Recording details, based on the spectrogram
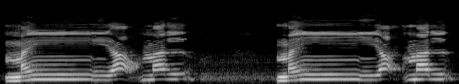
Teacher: आगे वाला देखें, मैं यअमल, मैं यअमल, ये नून साकिन है, नून साकिन के बाद में या आ रही है, तो यहाँ पर इसको मिला करके गुन्ना के साथ पढ़ेंगे और इसको इदगाम माल गुन्ना कहते हैं।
